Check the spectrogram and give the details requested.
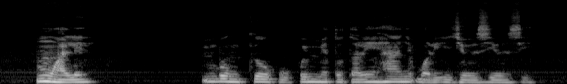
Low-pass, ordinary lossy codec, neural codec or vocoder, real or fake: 19.8 kHz; none; none; real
